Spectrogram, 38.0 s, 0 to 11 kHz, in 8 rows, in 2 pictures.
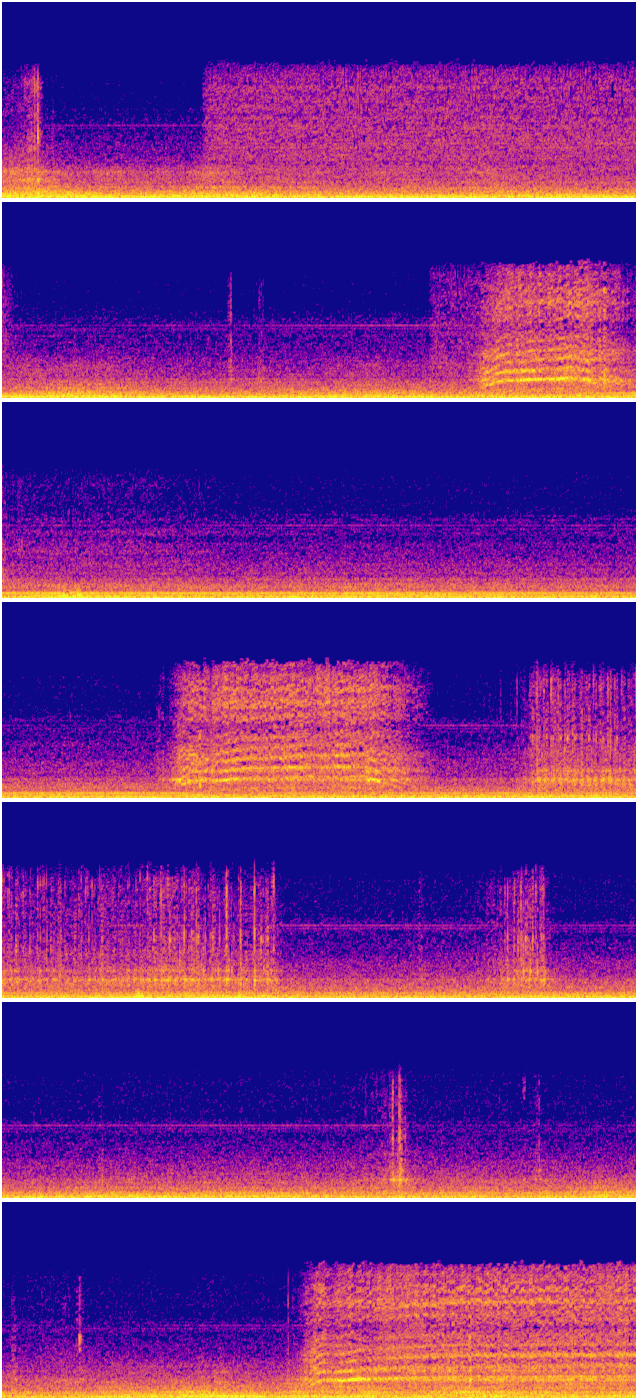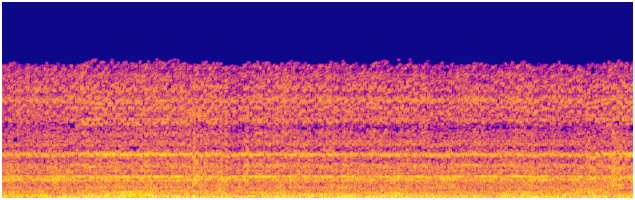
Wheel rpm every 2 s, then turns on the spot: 10, 0, 0, 0, 60, 0, 0, 20, 80, 30, 20, 20, 0, 0, 10, 80, 160, 160, 160.
18-24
